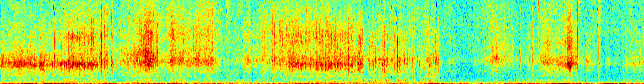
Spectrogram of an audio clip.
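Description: Long painted nails scratch across the rows of soft silicone bristles on a pink silicone facial cleansing brush pad held in both hands. Dense, crackly scratching and patter run throughout, with brighter rasping bursts over a steady low rumble.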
